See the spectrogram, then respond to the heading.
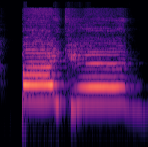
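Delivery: very loud, shrill holler, one word drawn out. Retelling how a security guard called out as they walked out, retelling a loud goodbye shout. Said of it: "really loud".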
